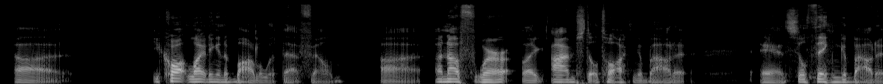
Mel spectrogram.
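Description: Here a man speaks fairly slowly at a fairly low pitch, with ordinary pitch variation and some breathiness. The recording is very clean, with a silent background. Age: 30s. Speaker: podcast host. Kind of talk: casual solo podcast talk. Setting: live stream. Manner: animated.

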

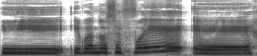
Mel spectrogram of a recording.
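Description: Speaking with a Chilean accent and ordinary pitch variation, the voice comes through on a very clean recording with a silent background. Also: woman. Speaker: podcast host telling her story. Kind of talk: personal storytelling.

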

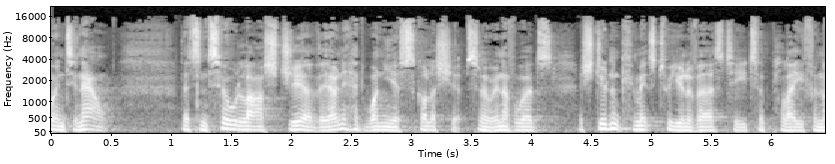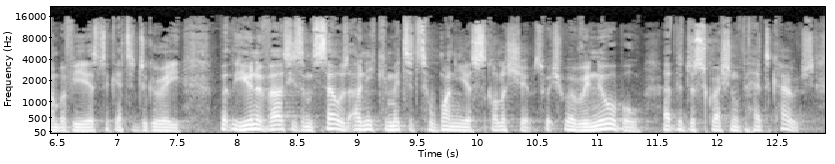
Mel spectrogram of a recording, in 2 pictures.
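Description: Very fast speech from a man at medium pitch, somewhat breathy, with ordinary pitch variation and a very clean recording over a silent background. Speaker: sociology professor. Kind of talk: panel discussion.

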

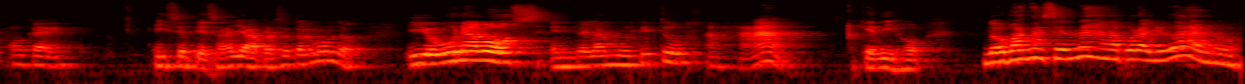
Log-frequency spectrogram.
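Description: High-pitched male speech with very wide pitch swings, long, frequent pauses and audible room echo. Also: moderate pace. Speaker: podcast co-host. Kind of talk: casual chat. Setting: studio.

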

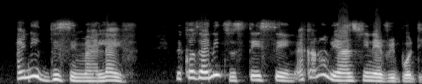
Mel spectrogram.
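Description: A woman with a dark, mellow tone sweeps through very wide pitch swings. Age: 20s. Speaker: guest. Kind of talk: casual interview chat.

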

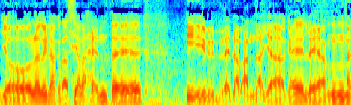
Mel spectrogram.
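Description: Noticeable background noise sits behind a man with a very deep, low pitch. His loudness stays very even and his pitch varies in an ordinary way. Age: 30s. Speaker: musician. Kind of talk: interview. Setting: outdoors in a city square.

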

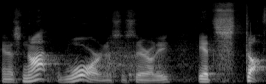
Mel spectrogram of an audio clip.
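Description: This voice has vocal fry and an American accent. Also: man. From Montana. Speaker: war veteran. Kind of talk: sermon. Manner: halting.

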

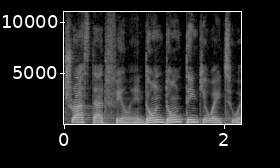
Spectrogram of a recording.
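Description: A woman's dark, mellow voice with an Israeli accent. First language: Hebrew. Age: 20s. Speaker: dancer. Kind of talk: casual chat.

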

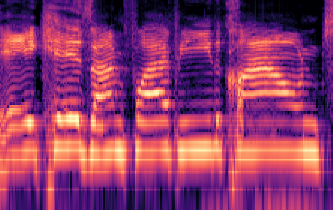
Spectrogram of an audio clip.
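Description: Put-on character voice, fairly high, with monotone, flat intonation. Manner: creepy, unsettling.

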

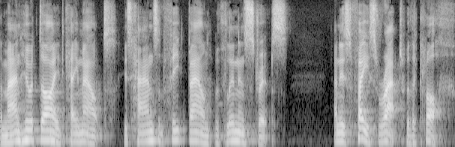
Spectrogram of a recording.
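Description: This man's unremarkable speaking voice sits at a medium pitch, with ordinary pitch variation and a moderate pace. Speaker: scripture reader. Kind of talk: reading aloud. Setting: church.

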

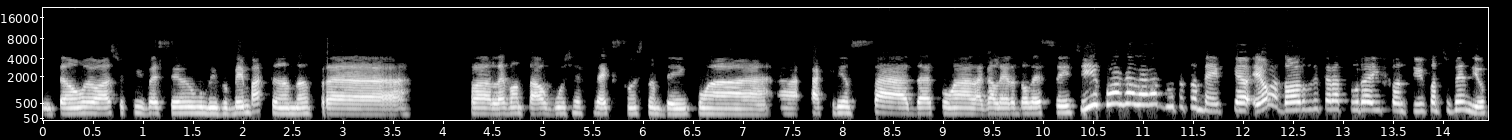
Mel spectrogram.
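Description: At a moderate pace and very even loudness, a woman with a fairly low pitch and lively intonation speaks in an unremarkable speaking voice. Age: 40s. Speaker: writer and poet. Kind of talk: casual chat. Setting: video call.

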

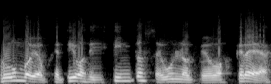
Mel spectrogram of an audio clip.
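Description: A man with a Buenos Aires accent has a dark, mellow tone and ordinary pitch variation. He speaks at a moderate pace in a dry, close sound with no echo. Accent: Buenos Aires rioplatense Spanish. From Argentina, southern Greater Buenos Aires (Lanús). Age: 30s. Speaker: churchgoer guest. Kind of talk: casual chat.

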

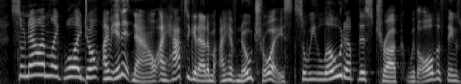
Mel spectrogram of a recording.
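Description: Over noticeable background noise, a woman talks at a fairly quick pace with very wide pitch swings. Her tone is animated and enthusiastic. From Canada. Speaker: podcast host. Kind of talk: casual interview chat. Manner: animated, enthusiastic.

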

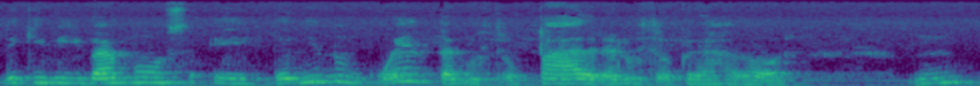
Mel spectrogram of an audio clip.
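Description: A woman speaks at a fairly slow pace in a medium pitch with vocal fry and ordinary pitch variation, and room echo can be heard. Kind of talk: devotional sermon. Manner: halting, with fillers.

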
